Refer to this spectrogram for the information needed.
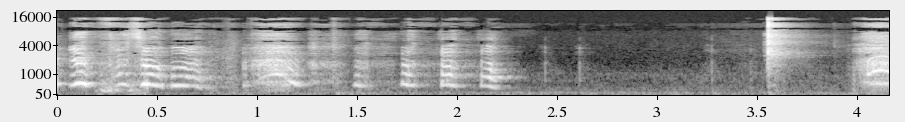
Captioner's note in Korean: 음소거 웃음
